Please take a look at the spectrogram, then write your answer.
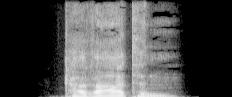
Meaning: dative plural of Karat
- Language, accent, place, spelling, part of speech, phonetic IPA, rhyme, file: German, Germany, Berlin, Karaten, noun, [kaˈʁaːtn̩], -aːtn̩, De-Karaten.ogg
